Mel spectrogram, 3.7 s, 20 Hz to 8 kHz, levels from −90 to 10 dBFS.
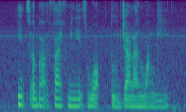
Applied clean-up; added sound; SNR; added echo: none; none; none; none.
